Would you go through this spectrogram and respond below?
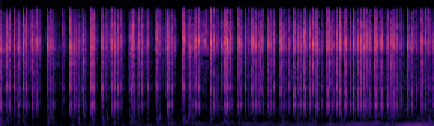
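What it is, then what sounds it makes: Cardboard phone box, fast nail tapping. Long nails fast-tap an iPhone's cardboard box, making a rapid, uneven stream of dry, crisp clicks. The taps are bright and high with almost no low end, and each one stops almost instantly.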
